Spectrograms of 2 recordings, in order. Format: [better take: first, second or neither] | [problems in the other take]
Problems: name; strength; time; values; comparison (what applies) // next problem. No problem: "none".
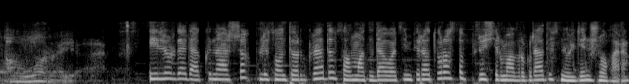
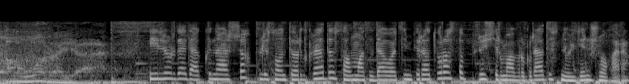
second | noise reduction (neural separator model SepFormer DNS4)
